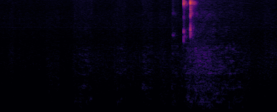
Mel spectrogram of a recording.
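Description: Near silence of room tone, broken about three quarters of the way through by two quick clicks a fraction of a second apart.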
